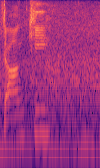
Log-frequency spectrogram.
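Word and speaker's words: dankie: But in Afrikaans, it's more like donkey. Like donkey.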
